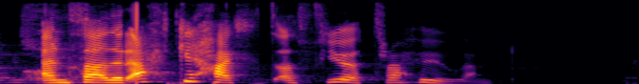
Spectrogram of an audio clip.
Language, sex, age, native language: Icelandic, female, 20-29, Icelandic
